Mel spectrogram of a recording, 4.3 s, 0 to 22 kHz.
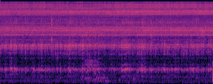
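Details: Steady hiss of a small volume nebulizer running on wall oxygen at 6–8 L/min via aerosol mask, delivering 2.5 mg albuterol in 3 mL normal saline during a breathing treatment; device working properly.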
